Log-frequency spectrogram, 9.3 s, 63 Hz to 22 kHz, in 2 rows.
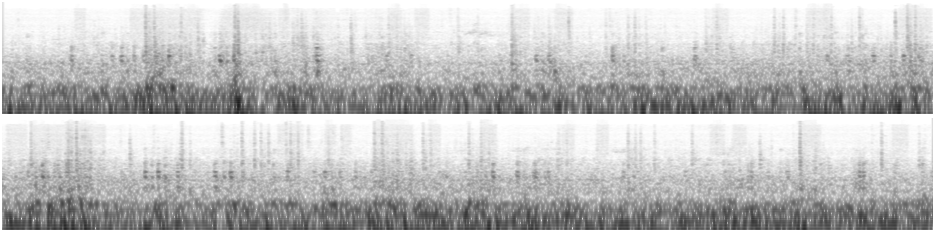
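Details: Rattling noise from rear compartment of a BMW E36, sounding like a wrench bouncing around: irregular metallic knocks and rattles over heavy road rumble, caused by a bad rear shock mount.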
